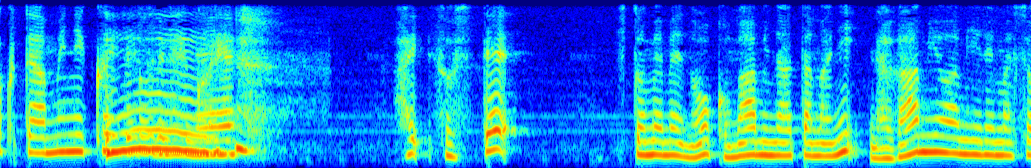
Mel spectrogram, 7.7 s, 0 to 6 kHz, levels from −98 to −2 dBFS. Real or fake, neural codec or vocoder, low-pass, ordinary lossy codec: real; none; 5.4 kHz; none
